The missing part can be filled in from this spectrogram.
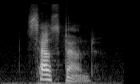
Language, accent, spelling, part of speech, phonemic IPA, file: English, US, southbound, adverb / adjective, /ˈsaʊθbaʊnd/, En-us-southbound.ogg
- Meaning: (adverb) Toward the south; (adjective) Which is (or will be) travelling south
